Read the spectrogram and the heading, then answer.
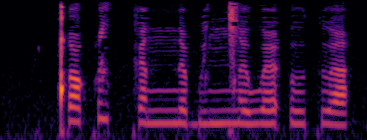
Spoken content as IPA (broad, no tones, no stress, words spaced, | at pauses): ǃo qʷəlʲkːanːœbulʲ ŋ͡ǀə wœ ʔutʷa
